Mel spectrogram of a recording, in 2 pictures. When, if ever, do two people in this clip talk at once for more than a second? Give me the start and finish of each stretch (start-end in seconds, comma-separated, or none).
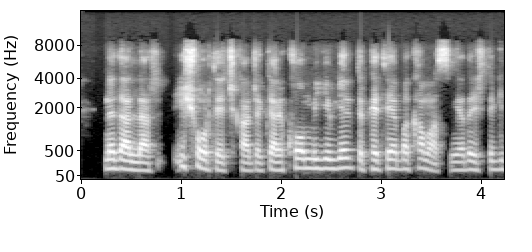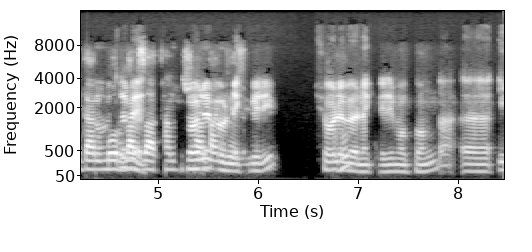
4.3-6.0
